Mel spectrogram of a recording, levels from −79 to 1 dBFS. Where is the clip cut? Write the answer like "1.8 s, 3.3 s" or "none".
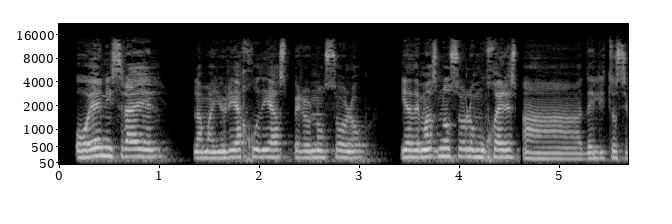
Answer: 4.6 s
